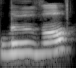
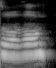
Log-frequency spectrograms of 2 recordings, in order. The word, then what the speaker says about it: Louisville: I did my undergraduate at the University of Louisville in Louisville, Kentucky. That's Louisville, not Louisville.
